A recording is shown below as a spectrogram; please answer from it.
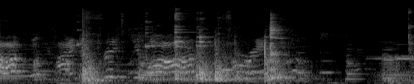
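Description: Opera cast in rehearsal, singing with a wavering vibrato and voices overlapping in a crowd scene, with a few knocks and clinks among them.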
